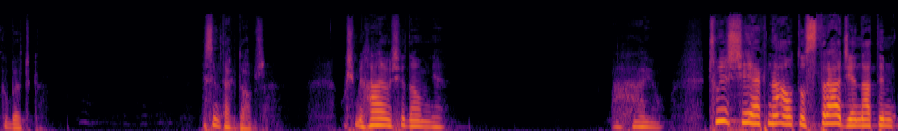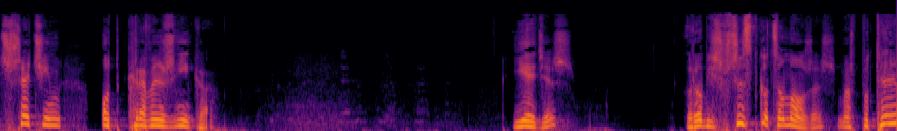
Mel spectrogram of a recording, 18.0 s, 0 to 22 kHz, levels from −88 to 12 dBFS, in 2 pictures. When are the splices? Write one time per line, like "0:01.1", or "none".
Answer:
0:01.8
